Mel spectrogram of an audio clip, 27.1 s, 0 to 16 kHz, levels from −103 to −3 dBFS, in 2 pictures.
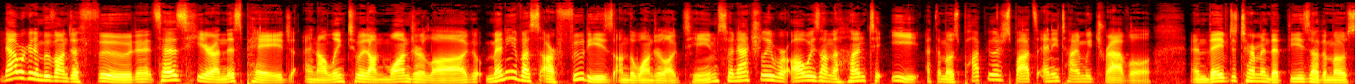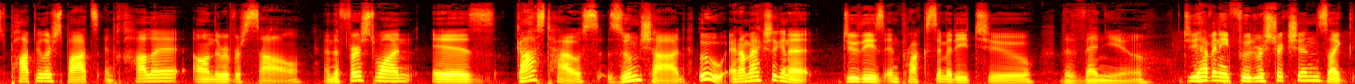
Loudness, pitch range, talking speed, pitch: -25 LUFS, 105-155 Hz, 200 wpm, 125 Hz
